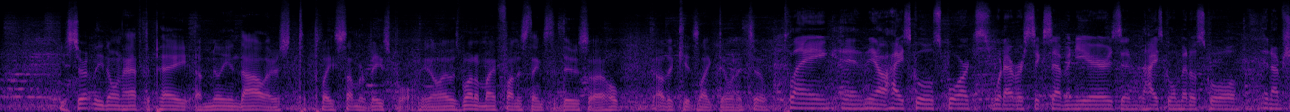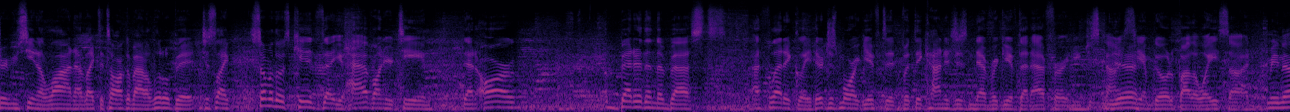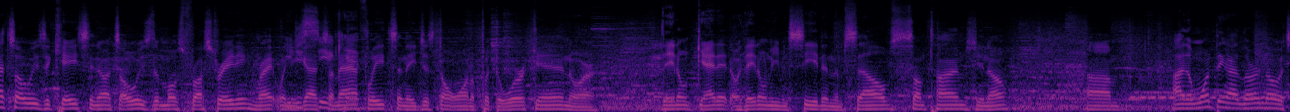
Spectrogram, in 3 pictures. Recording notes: Recorded at Patchogue's Donatina's Pizza Cafe. The episode, recorded at Patchogue's Donatina's Pizza Cafe.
